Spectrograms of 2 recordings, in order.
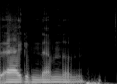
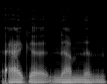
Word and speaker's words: Agamemnon: believe the play is Agamemnon. I can never pronounce it. Agamemnon, I believe it's pronounced.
